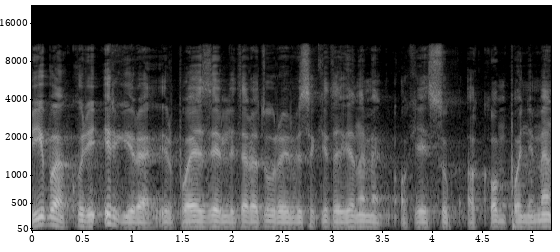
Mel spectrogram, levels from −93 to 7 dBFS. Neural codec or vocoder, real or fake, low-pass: none; real; 10.8 kHz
